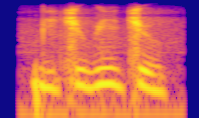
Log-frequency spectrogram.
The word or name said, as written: Bicho Bicho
